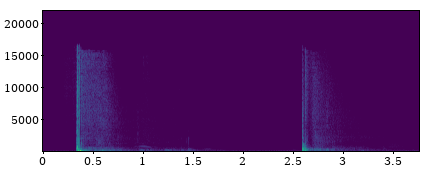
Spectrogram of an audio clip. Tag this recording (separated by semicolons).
fireworks; pop; whiz; crackle; bang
